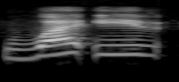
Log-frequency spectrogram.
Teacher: واؤ کو انگلش میں ڈبلیو والی ساؤنڈ کے اوپر پڑھیے، وی والی ساؤنڈ کے اوپر نہیں پڑھنا ، اور ہونٹوں کو مکمل جوڑنا نہیں ہے، گول کر کے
